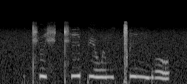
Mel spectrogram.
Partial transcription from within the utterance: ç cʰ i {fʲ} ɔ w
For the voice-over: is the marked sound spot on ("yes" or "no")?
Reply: no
